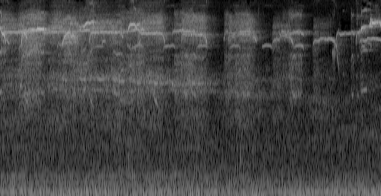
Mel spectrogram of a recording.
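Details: Edible-nest swiftlet (Aerodramus fuciphagus) chicks begging while being fed: dense, high, hissing-buzzy chatter of many overlapping calls repeated about twice a second.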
